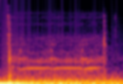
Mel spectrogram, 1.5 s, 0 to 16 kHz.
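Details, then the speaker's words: Infiniti G35 with a P0021 bank 2 VVT solenoid code: low, even idle at about 600 rpm with a steady faint tone and a few light clicks; smooth and healthy. "yeah but I wanted y'all to see that it is at idle all right and we are idling at what is that about 600 RPM so she pretty yeah she pretty smooth right now"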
